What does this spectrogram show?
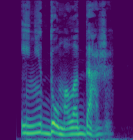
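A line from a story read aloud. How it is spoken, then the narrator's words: Angry retort. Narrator (Russian): сердито отбрила меня Марина Степановна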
